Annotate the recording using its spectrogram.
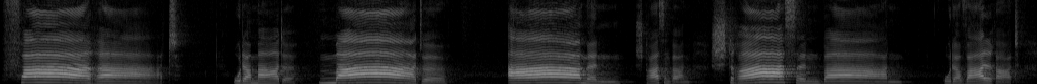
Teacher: Wir sagen jetzt, um das zu üben, einfach Worte mit langem A und machen dabei den Mund weit auf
